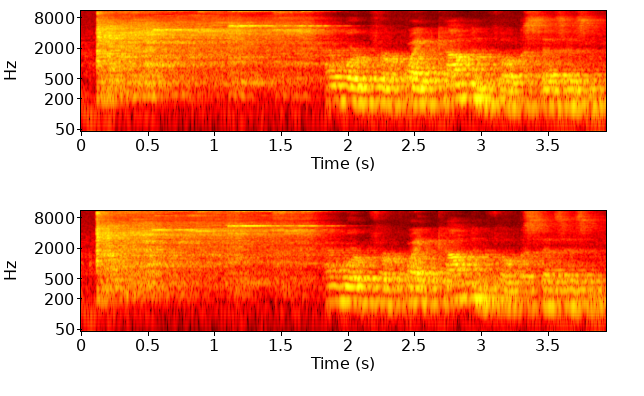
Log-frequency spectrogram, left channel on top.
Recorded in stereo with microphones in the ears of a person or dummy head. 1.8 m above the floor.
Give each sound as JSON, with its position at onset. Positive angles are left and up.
{"t": 0.1, "sound": "dishes clattering", "side_deg": -40, "distance_m": 1.8}
{"t": 1.8, "sound": "a woman speaking", "side_deg": 5, "distance_m": 0.6}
